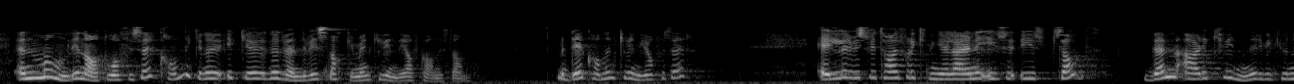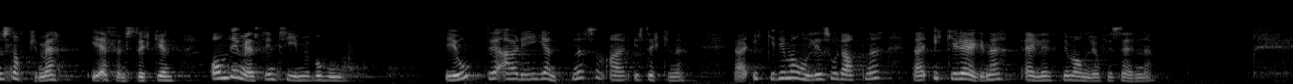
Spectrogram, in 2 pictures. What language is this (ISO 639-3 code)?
nob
